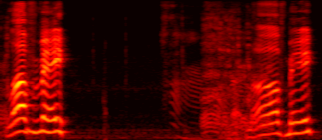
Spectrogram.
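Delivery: loud, high mock-demanding; playful demand. Streamer taming a horse, loudly demanding love.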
